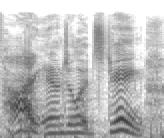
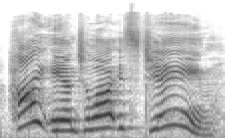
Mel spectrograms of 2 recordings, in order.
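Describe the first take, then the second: First: It is said in a gruff voice. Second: It is said in a normal voice.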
